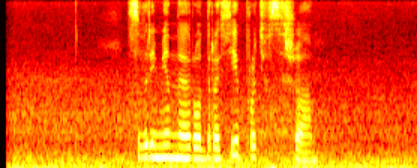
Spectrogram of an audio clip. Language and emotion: Russian, neutral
